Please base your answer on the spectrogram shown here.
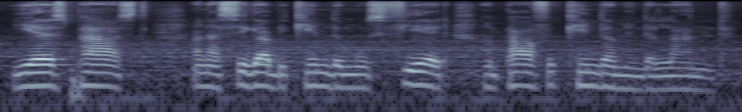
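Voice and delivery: plain reading voice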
